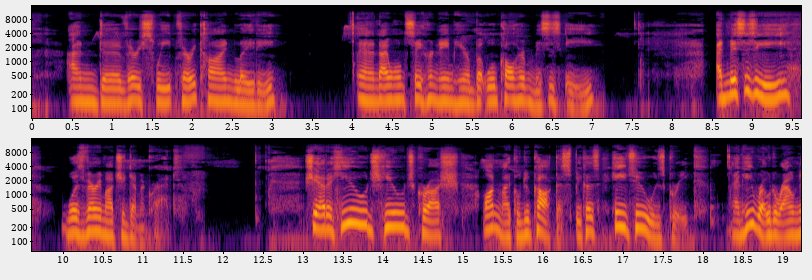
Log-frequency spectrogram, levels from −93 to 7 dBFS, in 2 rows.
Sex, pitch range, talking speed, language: male, 120-170 Hz, 145 wpm, English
